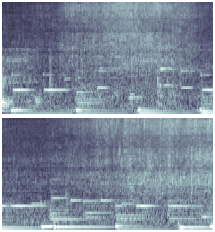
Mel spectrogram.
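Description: Raw pork rib eye steaks sizzling in hot oil in a frying pan as they are laid in, a steady frying hiss, under background music with slow-changing bass and melody notes.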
